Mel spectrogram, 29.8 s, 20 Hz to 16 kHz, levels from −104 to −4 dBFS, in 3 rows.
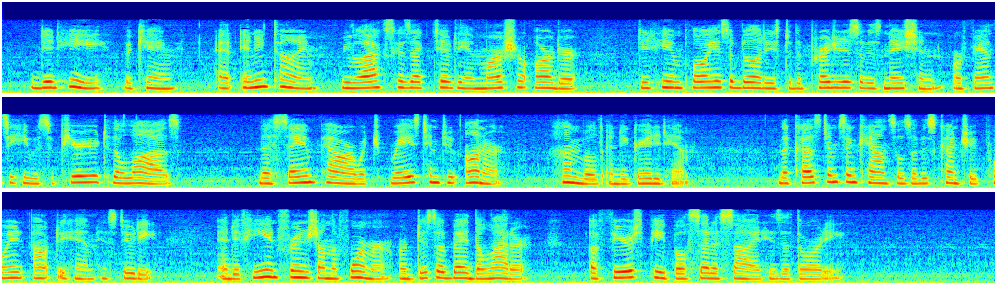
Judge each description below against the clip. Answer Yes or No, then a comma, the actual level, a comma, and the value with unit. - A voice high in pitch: Yes, high, 220 Hz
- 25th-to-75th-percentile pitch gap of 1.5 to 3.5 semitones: Yes, average, 2.8 semitones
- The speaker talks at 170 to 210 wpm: No, average, 150 wpm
